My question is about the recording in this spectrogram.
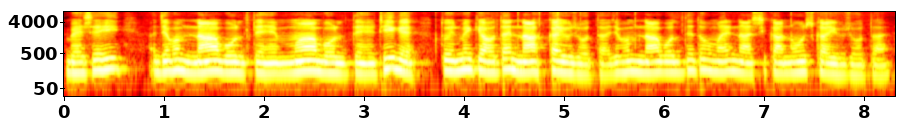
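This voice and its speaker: A man's voice: on the high side, steady tone, normal speed, few pauses. A man teaching a lesson over diagrams, patiently asking questions and answering them himself.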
